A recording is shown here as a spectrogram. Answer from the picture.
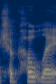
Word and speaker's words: chipotle: way that it sounds so if I wanted to say Chipotle I might say to hoax play so that way like if I keep running sake to pull teh okay that doesn't say pol that doesn't say tay says chipotle okay cool so that makes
